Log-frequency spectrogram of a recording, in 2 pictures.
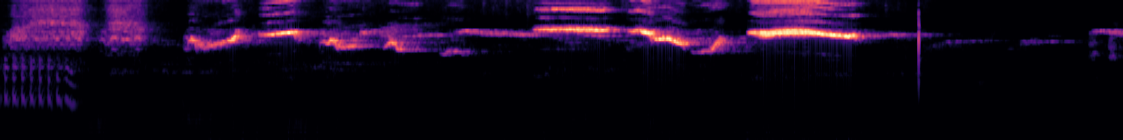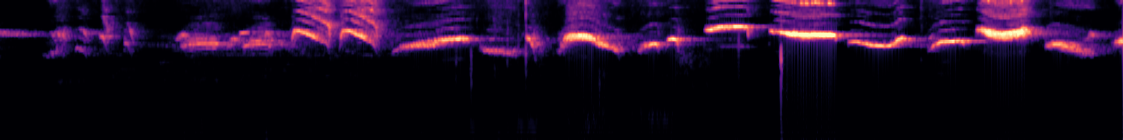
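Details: Caged Chinese hwamei in close-up, singing competitively: loud, varied whistled phrases sliding up and down, some with buzzy overtones, broken by a brief quiet pause midway before the rich, rapid phrases resume.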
